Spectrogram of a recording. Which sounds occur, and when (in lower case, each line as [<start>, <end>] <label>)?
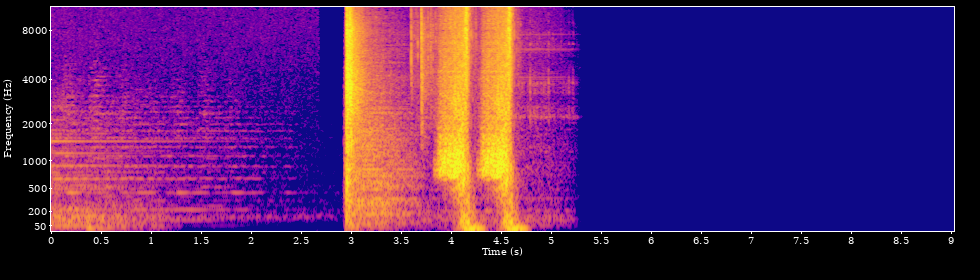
[0.00, 2.87] music
[2.90, 3.37] sound effect
[3.53, 3.76] generic impact sounds
[3.76, 5.25] sound effect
